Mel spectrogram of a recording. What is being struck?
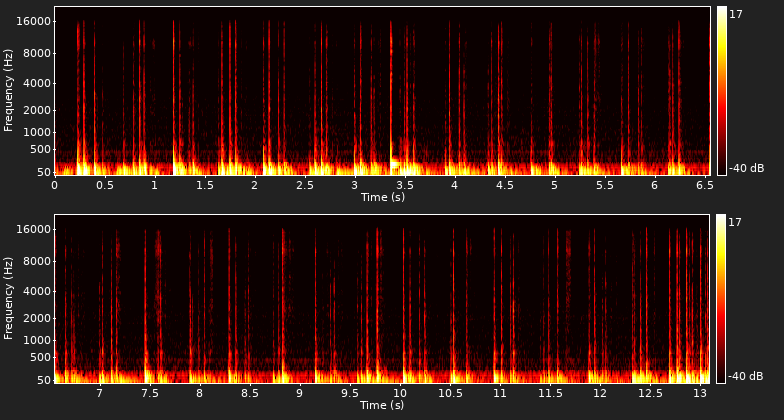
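Cardboard surface.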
